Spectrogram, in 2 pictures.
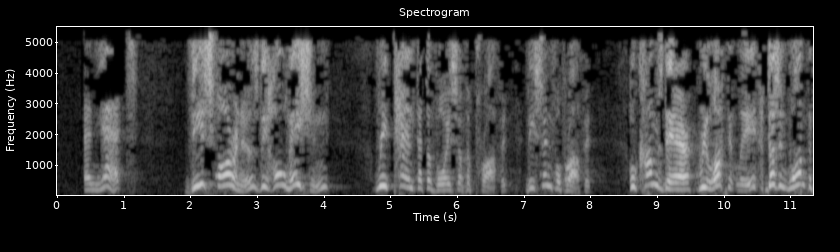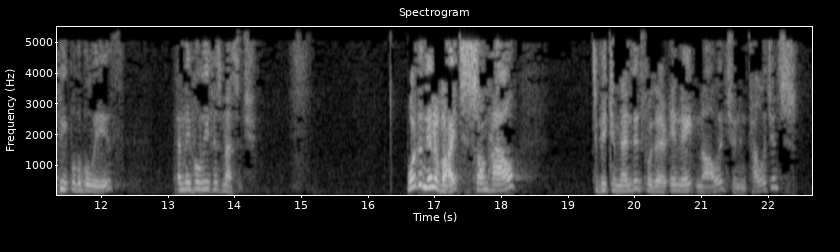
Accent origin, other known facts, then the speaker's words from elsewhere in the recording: United States; the kind of person that if I go outside of the country, they're going to know pretty quickly that I'm an American.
